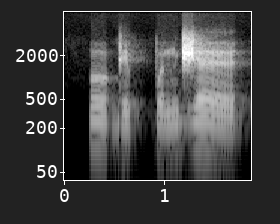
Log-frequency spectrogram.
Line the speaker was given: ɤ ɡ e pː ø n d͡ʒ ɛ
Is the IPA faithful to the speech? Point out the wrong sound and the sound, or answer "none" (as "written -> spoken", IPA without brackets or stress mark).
ø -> ə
